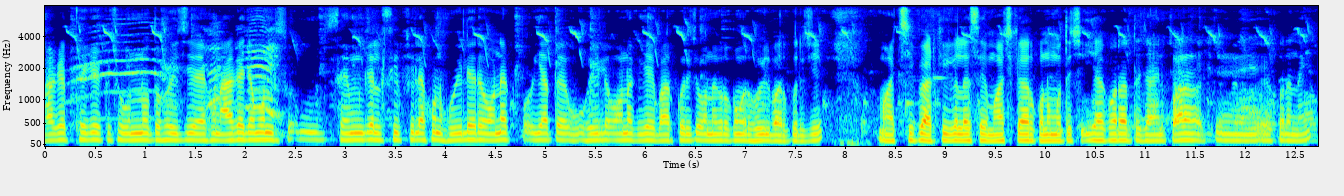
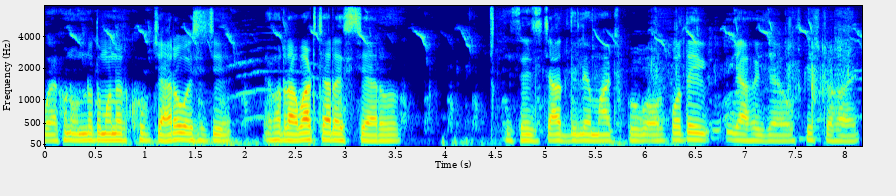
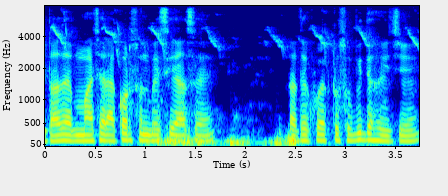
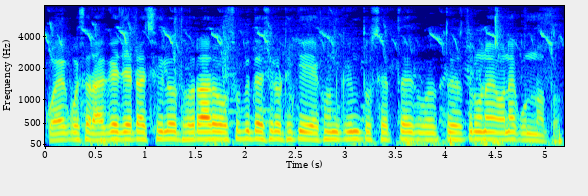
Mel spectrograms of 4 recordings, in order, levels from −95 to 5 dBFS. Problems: constant background noise, background conversations at intervals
